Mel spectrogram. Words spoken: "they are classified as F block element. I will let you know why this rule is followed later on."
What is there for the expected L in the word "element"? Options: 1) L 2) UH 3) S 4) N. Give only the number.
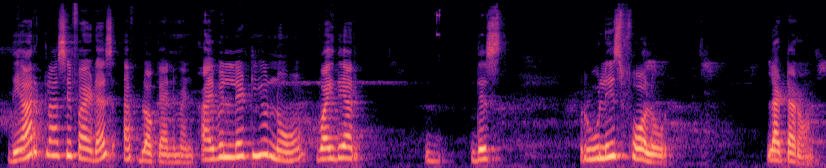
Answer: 4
